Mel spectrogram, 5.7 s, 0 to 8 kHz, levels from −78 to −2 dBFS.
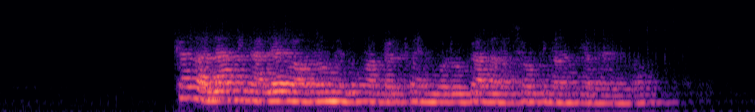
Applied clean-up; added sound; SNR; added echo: neural separator model SepFormer DNS4.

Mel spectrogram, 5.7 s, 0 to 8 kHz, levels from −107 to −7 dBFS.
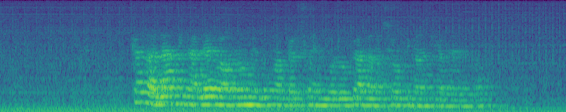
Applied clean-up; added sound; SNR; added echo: none; Engine; 12 dB; reverberation time 0.9 s.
